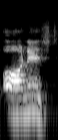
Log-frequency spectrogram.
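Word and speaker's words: honest: ऑनेस्ट एक ऐसा word है जिसमें एच साइलेंट होता है। कहते हैं ऑनेस्ट।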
